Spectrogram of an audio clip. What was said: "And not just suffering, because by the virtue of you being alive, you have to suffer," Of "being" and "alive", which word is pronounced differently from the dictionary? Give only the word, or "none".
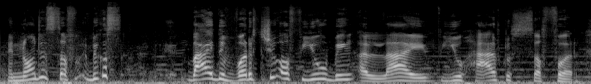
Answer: none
